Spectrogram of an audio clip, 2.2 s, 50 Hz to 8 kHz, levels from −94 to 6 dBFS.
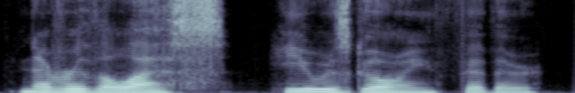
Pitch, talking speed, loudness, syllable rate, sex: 190 Hz, 140 wpm, -16 LUFS, 4.9 syllables/s, female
